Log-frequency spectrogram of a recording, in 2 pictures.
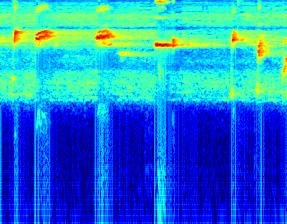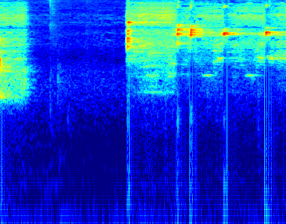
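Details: Hawfinch giving a series of short, high, thin chirps and brief whistled notes, several per second, broken by about a second of silence before more high chirps resume.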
